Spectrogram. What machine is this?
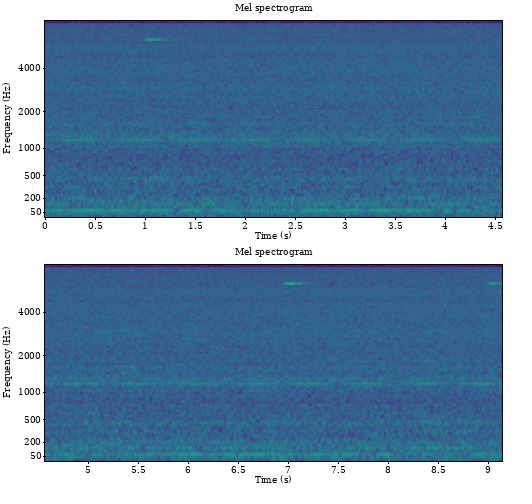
fan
